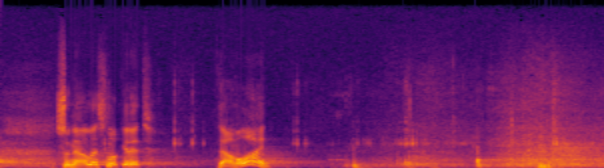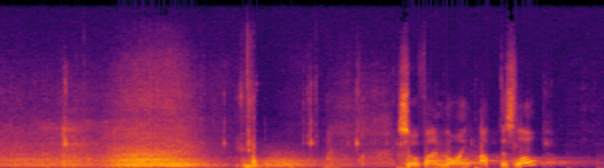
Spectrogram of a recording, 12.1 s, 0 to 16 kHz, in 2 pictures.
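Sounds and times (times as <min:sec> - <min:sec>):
wooden platform scraping on turf: 0:03.9 - 0:09.0.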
